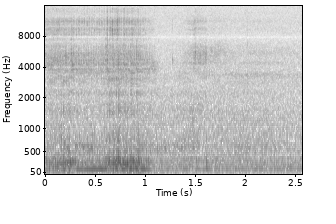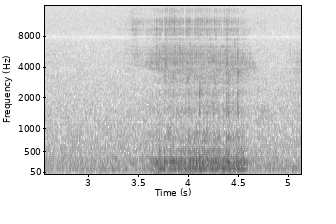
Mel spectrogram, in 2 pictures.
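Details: Snoring from a grandmother napping with her 3½-month-old grandson: two loud, rough, low rumbling snores about three seconds apart, with quiet breathing between them, in a small room.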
